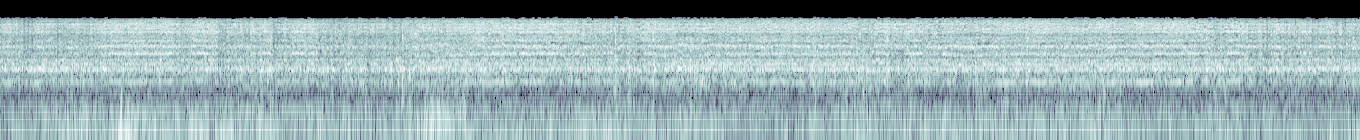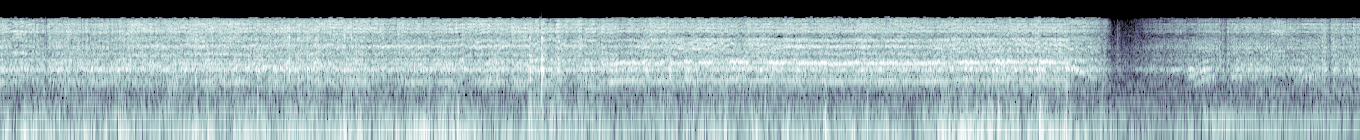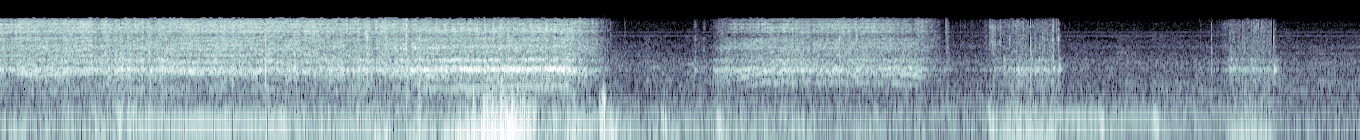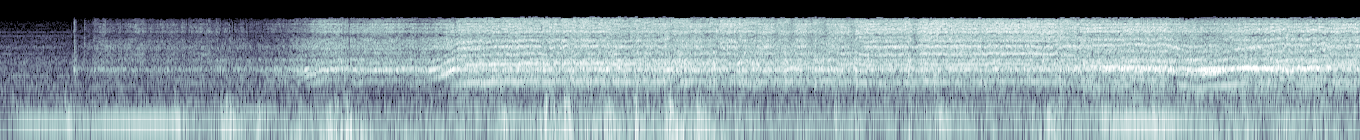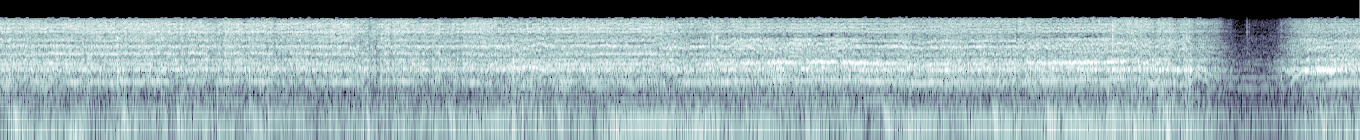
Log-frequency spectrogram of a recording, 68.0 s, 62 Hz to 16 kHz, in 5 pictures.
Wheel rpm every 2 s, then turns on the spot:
170, 170, 160, 170, 170, 170, 170, 170, 160, 170, 160, 160, 80, 100, 110, 120, 70, 50, 20, 0, 10, 30, 100, 170, 170, 170, 150, 170, 170, 160, 170, 160, 160, 70.
36-38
